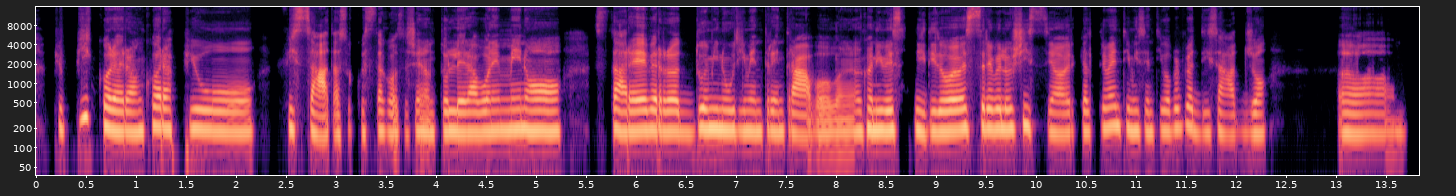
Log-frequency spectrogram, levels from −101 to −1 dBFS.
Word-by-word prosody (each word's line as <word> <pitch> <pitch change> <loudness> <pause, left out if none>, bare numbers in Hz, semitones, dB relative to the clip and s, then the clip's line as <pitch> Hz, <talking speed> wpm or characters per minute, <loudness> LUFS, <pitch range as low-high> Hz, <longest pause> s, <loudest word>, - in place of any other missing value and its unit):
più 200 - -7
piccola 225 -9 +2
ero 185 0 +2
ancora 200 +2 +1
più 185 -2 -1 0.3
fissata 195 -2 -1
su 195 +5 -13
questa 185 +1 -7
cosa, 175 0 -5
cioè 185 +3 -4
non 180 -1 -2
tolleravo 180 -1 +2
nemmeno 190 0 +2 0.3
stare 185 -1 +3
per 185 -1 +3
2 180 +3 +1
minuti 190 -2 +2
mentre 185 0 -1
entravo 165 - 0
con 90 - -3
con 195 +1 +2
i 190 - +4
vestiti, 190 -1 0
dovevo 185 +1 +5
essere 200 0 +1
velocissima, 200 -2 0
perché 175 +2 -6
altrimenti 205 +3 -2
mi 185 - 0
sentivo 185 0 -5
proprio 205 +2 -3
a - - 0
disagio. 175 -1 -6 0.7
Uhm 170 +1 -5
185 Hz, 150 wpm, -20 LUFS, 180-195 Hz, 0.7 s, dovevo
